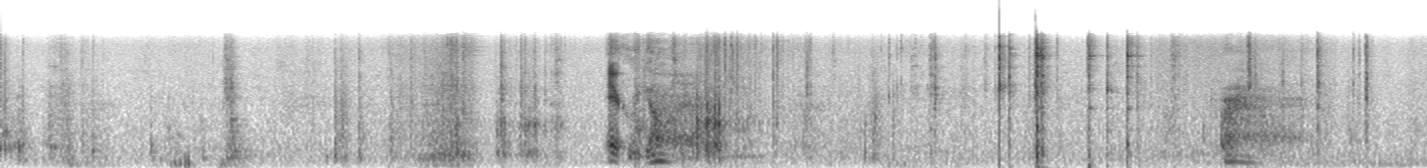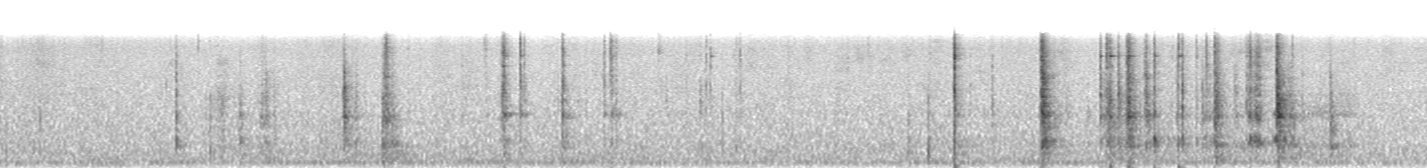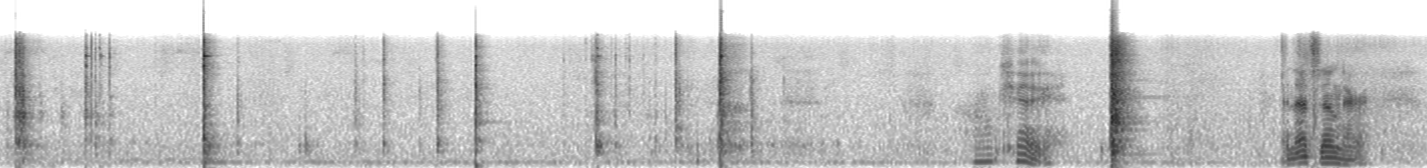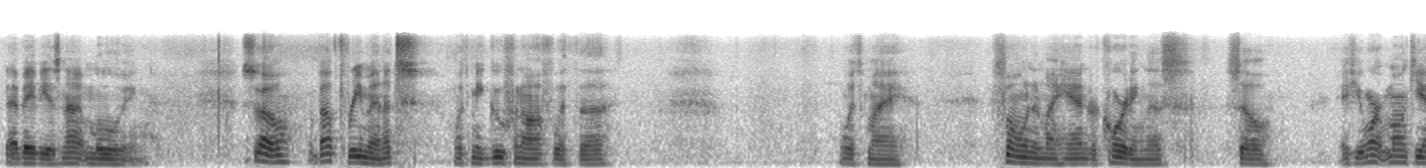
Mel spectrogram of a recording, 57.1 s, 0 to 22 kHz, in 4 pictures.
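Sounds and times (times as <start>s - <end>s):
faint steady low hum: 0.0s - 57.0s
clicks and knocks of pc parts: 8.8s - 11.5s, 34.4s - 36.2s.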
